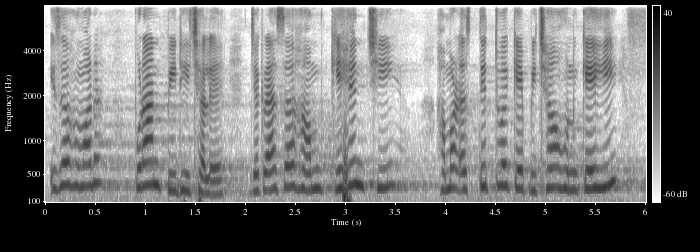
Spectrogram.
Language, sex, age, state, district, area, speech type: Maithili, female, 30-45, Bihar, Supaul, urban, spontaneous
